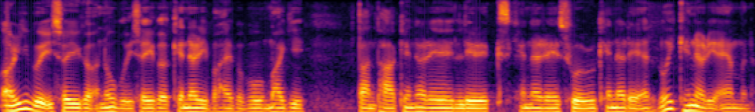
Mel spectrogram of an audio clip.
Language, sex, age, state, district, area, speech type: Manipuri, male, 30-45, Manipur, Imphal West, urban, spontaneous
